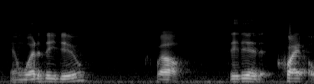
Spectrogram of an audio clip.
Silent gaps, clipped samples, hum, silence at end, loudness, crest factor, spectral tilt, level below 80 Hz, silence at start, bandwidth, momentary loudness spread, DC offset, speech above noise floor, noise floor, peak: none; under 0.1%; none; 0 s; -28 LUFS; 20 dB; -7.5 dB/octave; -64 dBFS; 0.1 s; 9.4 kHz; 8 LU; under 0.1%; 31 dB; -58 dBFS; -10 dBFS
